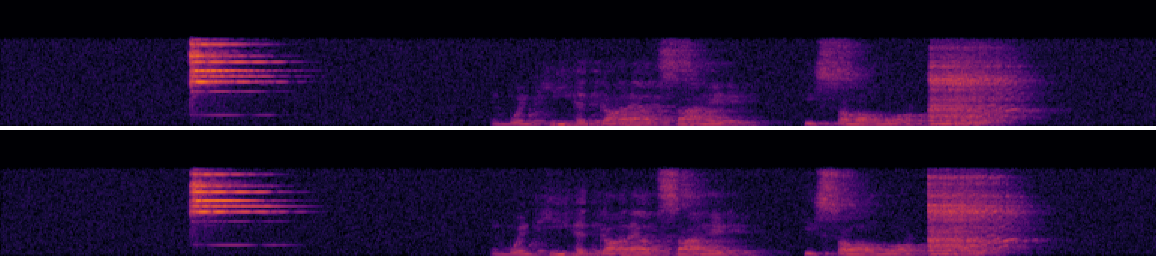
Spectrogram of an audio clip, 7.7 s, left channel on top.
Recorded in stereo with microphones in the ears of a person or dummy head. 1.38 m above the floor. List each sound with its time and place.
1.2 s a bell: 35° left (ahead or behind), 4 m
3.3 s a man speaking: 25° right (ahead or behind), 2.5 m
6.2 s a cupboard door: 70° right (ahead or behind), 6.5 m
